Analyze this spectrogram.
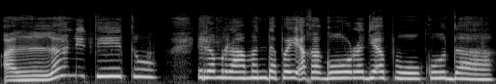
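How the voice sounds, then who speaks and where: Radio drama matriarch, played by an actress: Filipino, outspoken, protective, fairly high voice, close dry recording. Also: female voice, a little slow, a little mellow, dry recording. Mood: pleading.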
